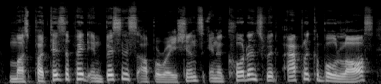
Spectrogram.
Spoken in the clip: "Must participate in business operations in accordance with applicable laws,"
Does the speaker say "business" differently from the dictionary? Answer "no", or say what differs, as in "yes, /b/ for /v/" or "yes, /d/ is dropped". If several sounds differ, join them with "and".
no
